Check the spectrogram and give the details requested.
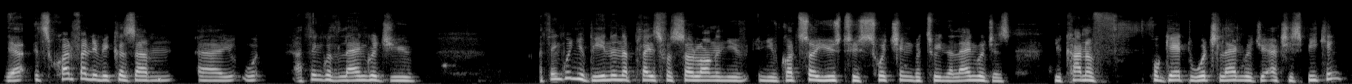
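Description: A man's voice: high voice, fairly even intonation, normal speed, no room sound. A man from South Africa hosting an interview, chatting casually with frequent stammered restarts. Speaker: podcast host.

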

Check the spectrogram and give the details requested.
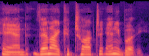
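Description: An older man and retired racing driver, a podcast guest telling animated anecdotes, quoting others and often repeating words. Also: a little high, moderate pace. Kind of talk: casual storytelling interview.

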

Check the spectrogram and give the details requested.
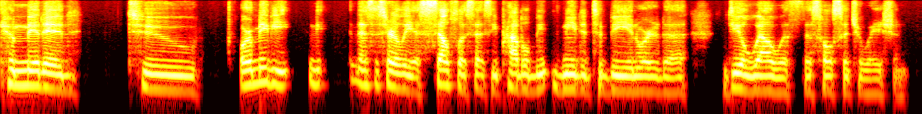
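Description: A man's voice: medium pitch, fairly even intonation, normal speed, a little mellow, dry recording, distant mic. An older man with an American accent, chatting casually as an interview guest in a hesitant, self-deprecating way. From northeastern United States. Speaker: interview guest, amateur-turned voice actor.

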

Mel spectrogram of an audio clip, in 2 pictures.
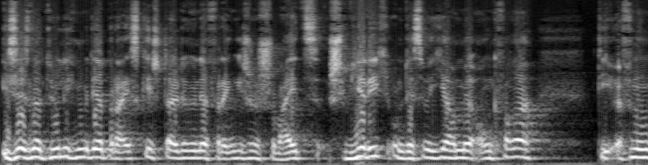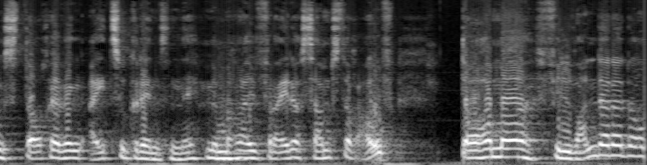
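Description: Fast-talking Franconian man, mellow. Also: on the high side. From Franconian Switzerland, Bavaria, Germany. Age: 40s. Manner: colloquial dialect speech. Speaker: brewmaster and brewery owner, interviewee. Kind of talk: casual interview, explaining.

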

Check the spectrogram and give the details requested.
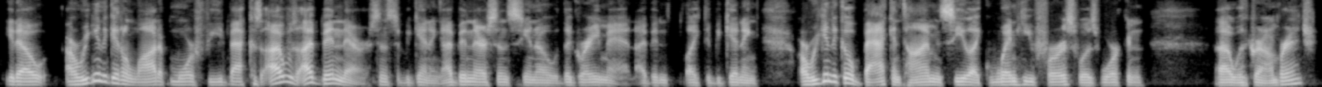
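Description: A man's voice: on the low side, moderate pace, no room sound, studio quality. A man hosting a podcast in a casual, informal and enthusiastic chatting style. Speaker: podcast host. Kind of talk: casual interview chat.

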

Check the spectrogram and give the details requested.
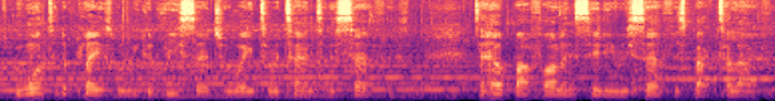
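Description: Man acting a grave, measured scientist on tape. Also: mid-range voice, lightly acted. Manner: measured, ominous, lecturing. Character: grave male scientist professor leaving recorded survival instructions. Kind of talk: sci-fi radio drama acting.

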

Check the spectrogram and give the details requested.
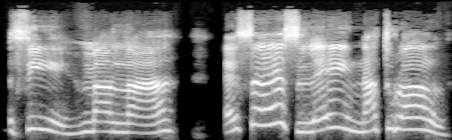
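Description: Brooding young heir to a throne: fairly high, very slow, grief-laden Shakespearean delivery. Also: female voice, a bit bright, no room sound. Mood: bitter, restrained. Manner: slow, deliberate, heavy with grief. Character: grieving, brooding young royal heir, bitter and restrained. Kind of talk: bilingual Shakespearean audio play acting.

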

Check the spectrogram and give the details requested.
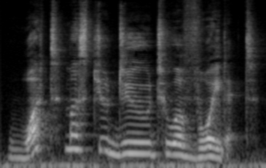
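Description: A woman voicing a tall, stern clergyman who questions a child slowly and gravely. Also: mid-range voice, sing-song. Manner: slow, loud, grave questioning. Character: stern solemn man, tall clergyman, bass voice.

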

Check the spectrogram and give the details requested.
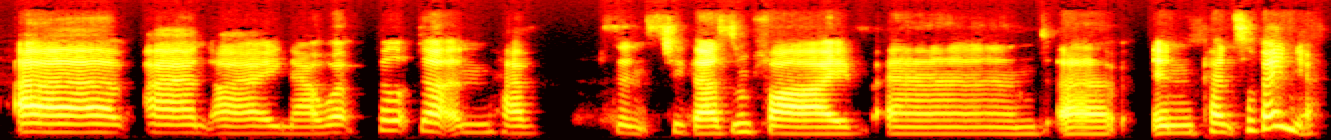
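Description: A woman's voice: mid-range voice, unhurried, clear, resonant tone, highs cut off. A woman from England, chatting with giggles.

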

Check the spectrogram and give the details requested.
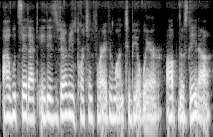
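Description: A woman's voice: sits low, monotone, fairly quick, creaky, dark tone, slightly rough. A woman from France with a French accent, a podcast guest speaking earnestly and reflectively, with frequent hesitations and restarts. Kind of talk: personal interview talk.

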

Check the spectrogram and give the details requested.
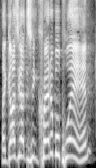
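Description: A male pastor with a notably high-pitched voice preaches to a congregation. He has a loud voice and a conversational, energetic delivery full of playful asides. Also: normal speed. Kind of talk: sermon.

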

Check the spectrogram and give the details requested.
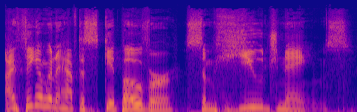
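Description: A man co-hosting a casual panel chat, thinking aloud as he makes his picks, often halting and repeating himself. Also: high-pitched, very animated, fairly bright tone, no echo, studio quality. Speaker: podcast panelist and co-host.

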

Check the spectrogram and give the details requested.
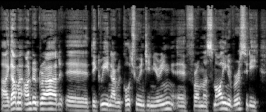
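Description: A man's voice: medium pitch, brisk, a little mellow. A middle-aged man from Guatemala with a Guatemalan Spanish accent, answering interview questions conversationally as an academic, in stop-and-start phrasing. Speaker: interview guest, academic engineer and extension specialist.

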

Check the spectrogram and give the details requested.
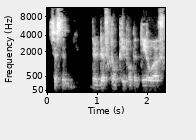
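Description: A man's voice: sits low, level tone, fast, fairly bright tone. A man guesting on a podcast interview, talking casually with plenty of fillers and swearing. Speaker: guest, business founder. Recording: roomy, echoey sound.

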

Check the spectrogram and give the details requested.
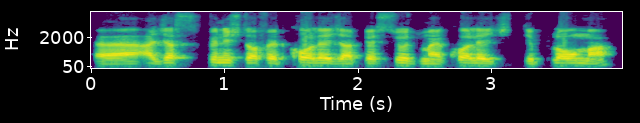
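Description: A man in his forties with a Zimbabwean accent, speaking as an interview guest in a measured, halting way and often saying "you know". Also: sits low, steady tone, no echo, lo-fi sound. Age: 40s. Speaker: interview guest, safari business owner. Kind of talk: conversational interview, personal recollection.

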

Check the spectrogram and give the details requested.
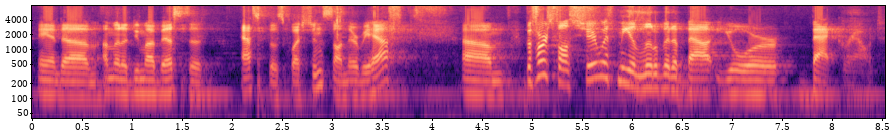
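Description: A man hosting a casual live interview on a church stage, speaking informally and haltingly, often repeating phrases. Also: medium pitch, lively intonation. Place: large church room, on stage. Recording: echoey hall, clear background noise.

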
